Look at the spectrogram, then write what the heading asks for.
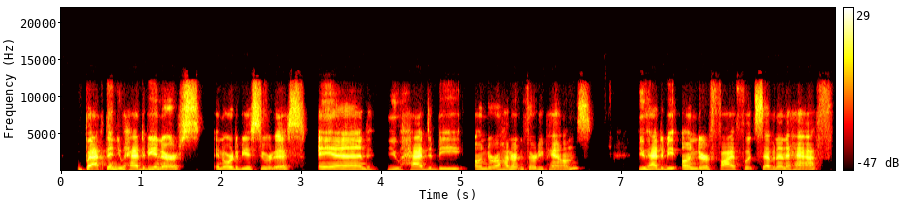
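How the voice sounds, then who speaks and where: A woman's plain, everyday voice, fairly low in pitch with ordinary pitch variation, at a moderate pace over a quiet background. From Newfoundland, Canada. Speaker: money mindset and business coach. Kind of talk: casual interview chat.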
